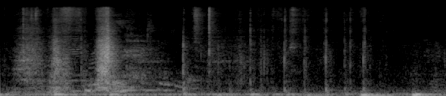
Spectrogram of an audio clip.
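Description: Apple Polishing Cloth rubbing across a MacBook Air's glass display in short wiping strokes, with scattered scuffs and a few soft bumps as the laptop is handled on the desk.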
